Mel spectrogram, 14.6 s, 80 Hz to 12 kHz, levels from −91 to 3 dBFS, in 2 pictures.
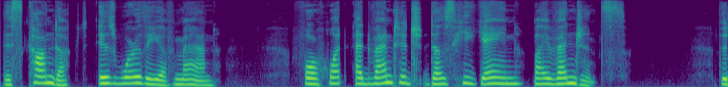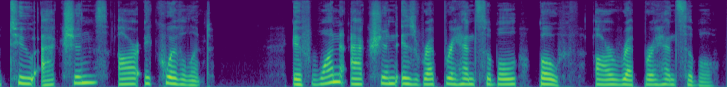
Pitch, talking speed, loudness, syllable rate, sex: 205 Hz, 110 wpm, -19 LUFS, 4.4 syllables/s, female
